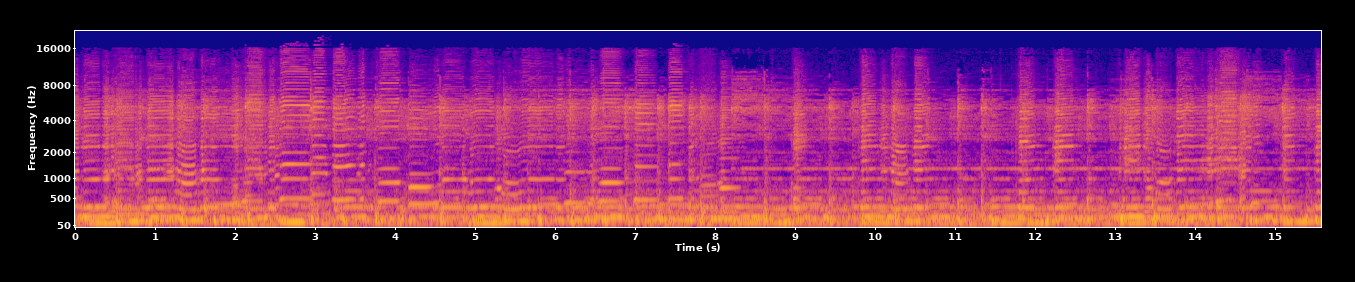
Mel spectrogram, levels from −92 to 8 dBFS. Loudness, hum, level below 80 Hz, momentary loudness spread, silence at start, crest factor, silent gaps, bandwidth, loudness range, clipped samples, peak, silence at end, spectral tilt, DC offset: -14 LUFS; none; -28 dBFS; 4 LU; 0 s; 14 dB; none; 17 kHz; 2 LU; under 0.1%; 0 dBFS; 0 s; -4.5 dB/octave; 0.1%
